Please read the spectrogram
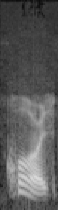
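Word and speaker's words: StoryCorps: And it's pronounced cores, but it's pronounced store. It's spelled story corpse. – So Yep, C-O-R-P-S.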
